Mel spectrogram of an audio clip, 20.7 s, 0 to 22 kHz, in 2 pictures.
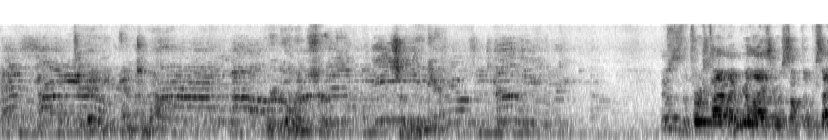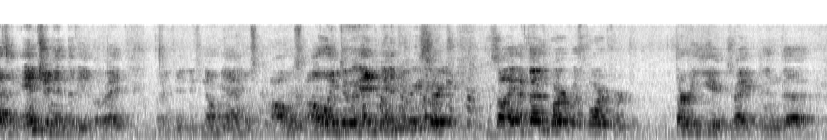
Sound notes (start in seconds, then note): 13.4 crowd chuckling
